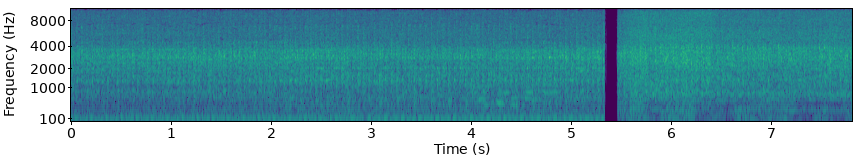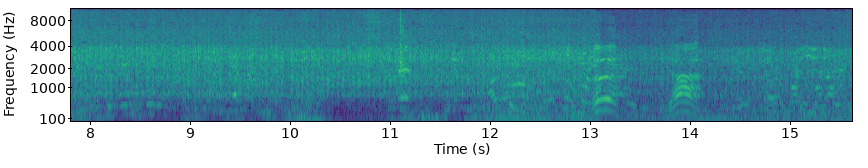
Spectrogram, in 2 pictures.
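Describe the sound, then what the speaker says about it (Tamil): A heavy tractor engine rumbles steadily and loudly throughout while carrying relief goods through a flooded area, with a brief cut partway through and faint voices mixed into the drone. "அந்த டிராக்டர் அந்த லைன்லேயே போகுது"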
